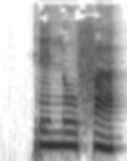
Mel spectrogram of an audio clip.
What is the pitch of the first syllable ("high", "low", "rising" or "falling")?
low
